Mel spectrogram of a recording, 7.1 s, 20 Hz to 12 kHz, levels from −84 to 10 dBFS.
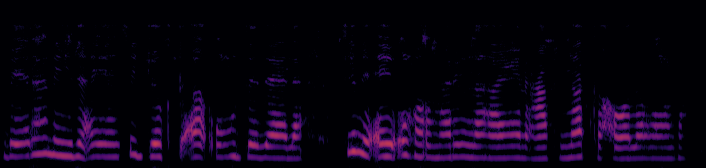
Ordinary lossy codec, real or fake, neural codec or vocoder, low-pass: none; fake; codec, 16 kHz, 4 kbps, FreqCodec, larger model; 7.2 kHz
